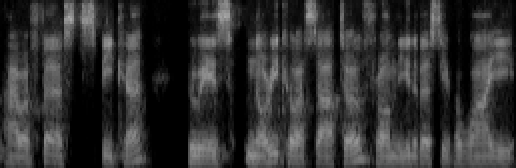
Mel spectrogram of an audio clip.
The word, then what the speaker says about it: Noriko Asato: Okay, so without further ado, we will move to our first speaker, who is Noriko Asato from the University of Hawaii at Manoa, if I have pronounced that correctly, Noriko.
